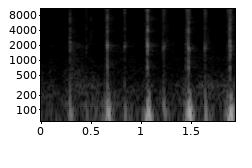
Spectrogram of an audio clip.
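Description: A steady run of one-handed claps, sharp slapping clicks alternating louder and softer about five times a second, fairly quiet, with no voices.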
